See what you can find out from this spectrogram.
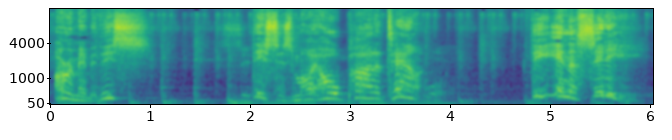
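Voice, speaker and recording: An Australian man acting in a radio play as a rough, volatile inner-city man just out of custody, talking in terse slang. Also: high voice, wildly swooping pitch, slow pace, a bit bright, heavily acted. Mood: wistful. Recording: music under the voice.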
